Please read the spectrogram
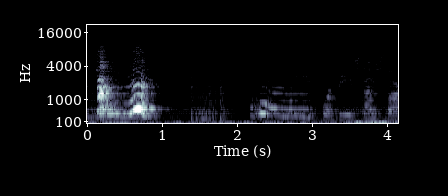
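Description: A dog lets out two loud, drawn-out barks in quick succession, followed by quieter, fainter whining sounds that trail off over the next few seconds.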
